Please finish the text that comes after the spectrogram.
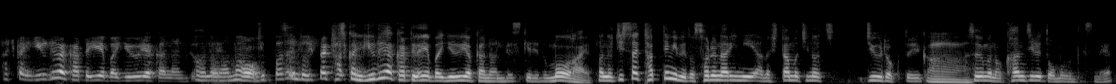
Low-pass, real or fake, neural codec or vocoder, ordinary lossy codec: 7.2 kHz; fake; codec, 16 kHz, 1 kbps, X-Codec, WavLM features, trained on Multilingual LibriSpeech; none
